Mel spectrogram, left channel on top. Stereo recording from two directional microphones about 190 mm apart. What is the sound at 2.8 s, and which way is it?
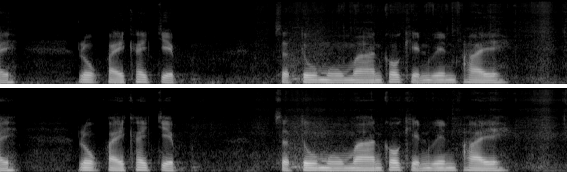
Speech, 20° left (ahead or behind).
